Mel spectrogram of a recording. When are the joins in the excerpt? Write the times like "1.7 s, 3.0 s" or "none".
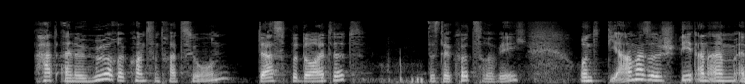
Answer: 4.3 s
